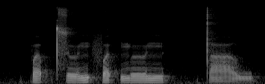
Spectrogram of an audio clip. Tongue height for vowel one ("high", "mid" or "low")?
low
